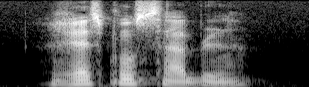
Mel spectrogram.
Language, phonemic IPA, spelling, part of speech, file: French, /ʁɛs.pɔ̃.sabl/, responsable, adjective / noun, Fr-responsable.ogg
- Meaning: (adjective) responsible; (noun) person in charge, manager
